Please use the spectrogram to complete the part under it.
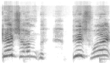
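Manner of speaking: mock confrontational, high-pitched, demanding yell. Retelling yelling at her on Flops Live: imitating own yelling. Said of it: "I yelled at her".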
